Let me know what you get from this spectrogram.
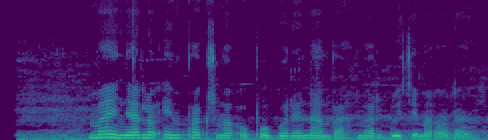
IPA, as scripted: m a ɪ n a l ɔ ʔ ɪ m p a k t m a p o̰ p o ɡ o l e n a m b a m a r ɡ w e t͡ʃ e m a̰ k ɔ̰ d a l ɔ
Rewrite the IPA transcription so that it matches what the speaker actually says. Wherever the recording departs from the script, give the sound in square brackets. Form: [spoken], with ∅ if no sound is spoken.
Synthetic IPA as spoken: m a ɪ [ɲ] a l ɔ ʔ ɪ m p a k t m a [ʔ] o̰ p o ɡ o [ɾ] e n a m b a m a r [d] w e t͡ʃ e m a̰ [ʔ] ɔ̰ d a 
